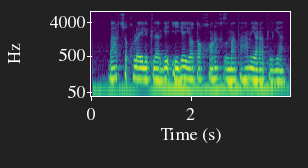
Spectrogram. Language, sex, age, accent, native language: Uzbek, male, 25-34, Samarqand, Uzbek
